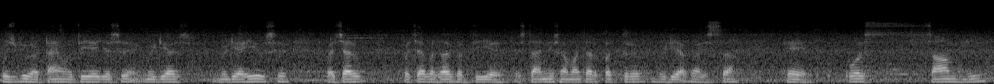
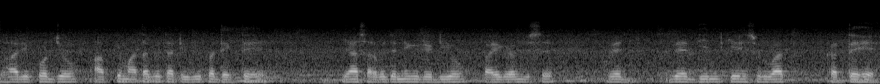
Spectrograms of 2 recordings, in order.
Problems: constant background noise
